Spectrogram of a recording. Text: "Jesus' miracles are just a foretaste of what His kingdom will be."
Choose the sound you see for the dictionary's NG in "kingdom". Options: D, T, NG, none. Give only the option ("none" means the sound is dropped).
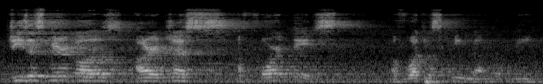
none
